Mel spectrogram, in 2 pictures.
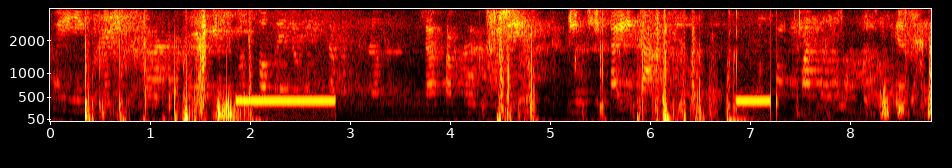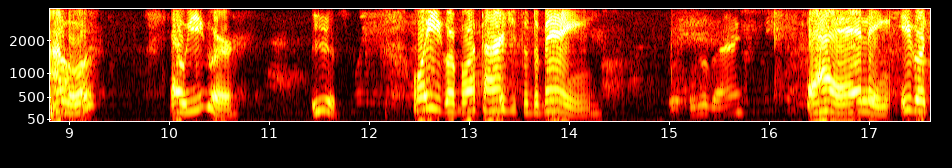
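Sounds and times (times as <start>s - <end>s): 
telephone ringback tones while placing a call: 1.8s - 2.9s, 6.8s - 7.3s
speech: 2.1s - 2.5s, 8.8s - 9.3s, 10.0s - 10.8s, 11.4s - 11.8s, 12.4s - 14.4s, 15.2s - 17.6s.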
